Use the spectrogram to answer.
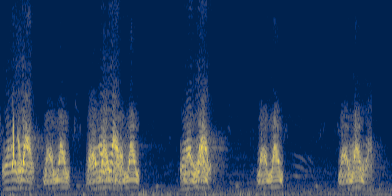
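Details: A quail calls in the morning at dawn: harsh, nasal, rasping bursts, often in doubled phrases, about once a second, with a faint low hum beneath.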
